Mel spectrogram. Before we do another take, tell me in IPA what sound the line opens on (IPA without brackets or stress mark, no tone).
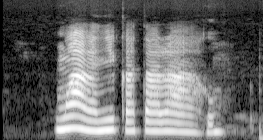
ŋʷ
